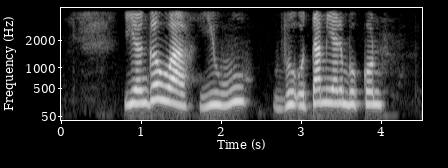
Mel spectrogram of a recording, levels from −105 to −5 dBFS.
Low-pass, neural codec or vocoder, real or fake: 3.6 kHz; none; real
